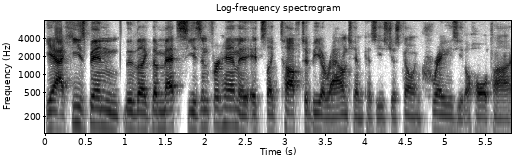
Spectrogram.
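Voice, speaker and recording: Heard on a very clean recording with a silent background, a man speaks in a plain, everyday voice. His pace is moderate, his pitch medium, with ordinary pitch variation. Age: 20s. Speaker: podcaster. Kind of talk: casual chat.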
